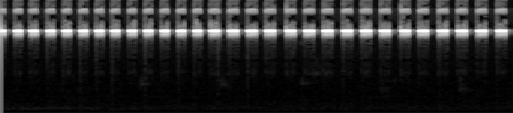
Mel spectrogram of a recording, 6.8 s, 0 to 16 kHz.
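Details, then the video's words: Male cricket chirping steadily, about 24 short high-pitched chirps in seven seconds, each a clean ringing pulse, evenly spaced with no other sounds behind them. "Cricket Chirping Sound Effect"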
